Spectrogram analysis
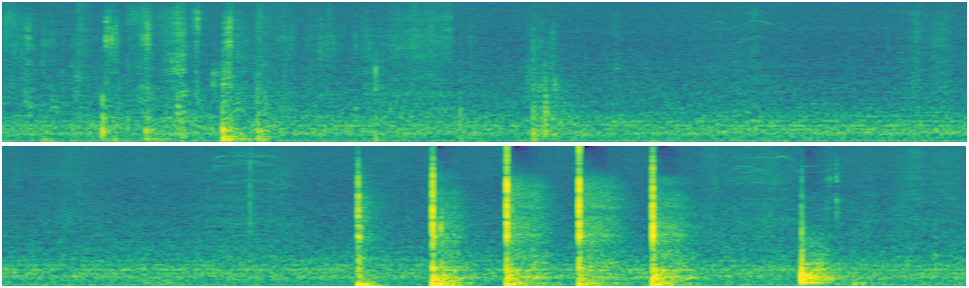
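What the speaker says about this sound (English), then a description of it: "I've got to get my stone back over here and punch those holes again" A hand punch is struck with a mallet to cut holes in leather for a holster, first a quick run of light taps, then a quiet pause and a cluster of five or six sharper, louder blows in a steady rhythm.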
